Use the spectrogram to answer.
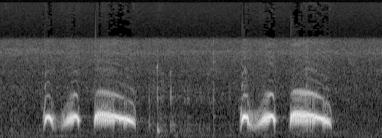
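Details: Caged decoy spotted dove in its third training session, its song with a 'kuk' ending and a full middle voice: two cooing phrases of two brief notes and a longer falling coo, with a faint tap between them.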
